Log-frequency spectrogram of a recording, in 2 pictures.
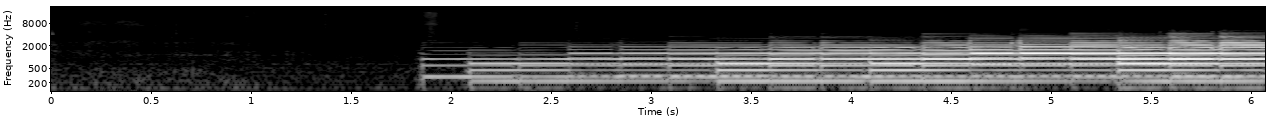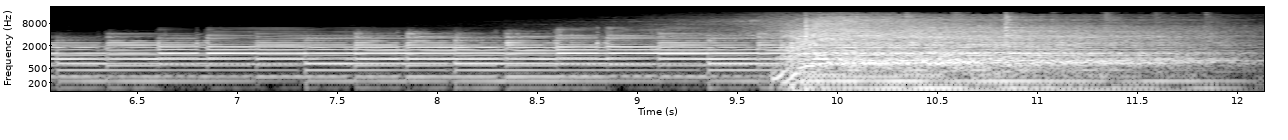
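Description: The opening track of a band's 2019 metalcore album begins with a brief quiet moment, then layered sustained tones swell steadily before the track crashes into a loud, distorted full-band section near the end. No one speaks.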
